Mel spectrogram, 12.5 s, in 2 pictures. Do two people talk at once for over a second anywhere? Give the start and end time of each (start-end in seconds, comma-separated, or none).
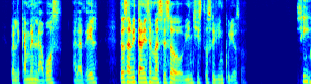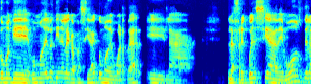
none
